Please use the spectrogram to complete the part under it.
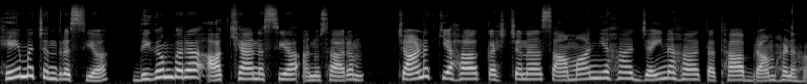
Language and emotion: Sanskrit, neutral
